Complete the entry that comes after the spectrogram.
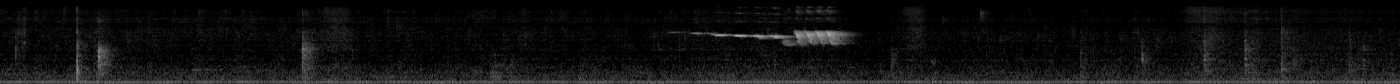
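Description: A bird calls about seven seconds in: a short falling whistle, then a quick burst of rapid high chattering notes. A few light knocks come earlier, over a steady low hum.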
